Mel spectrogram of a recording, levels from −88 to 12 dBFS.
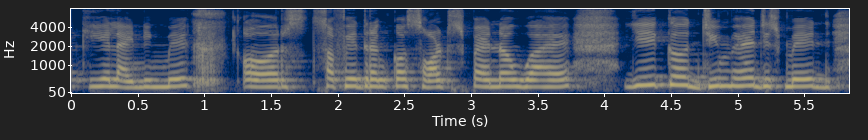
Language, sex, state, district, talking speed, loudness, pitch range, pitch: Hindi, female, Bihar, Gopalganj, 185 wpm, -22 LUFS, 235-260 Hz, 250 Hz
